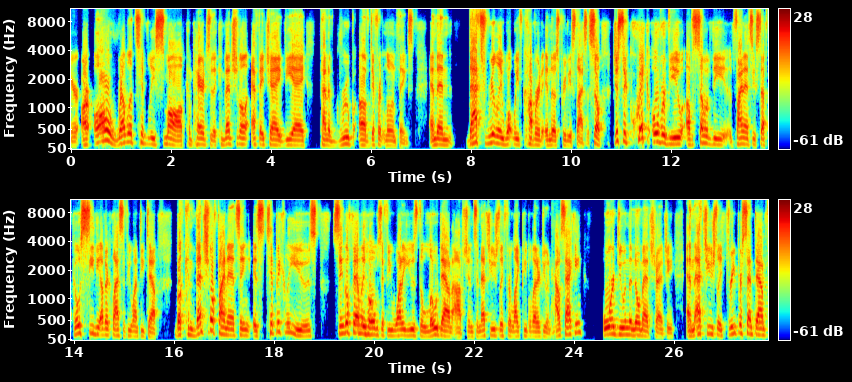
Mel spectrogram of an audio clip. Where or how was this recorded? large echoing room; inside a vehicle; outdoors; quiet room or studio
quiet room or studio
